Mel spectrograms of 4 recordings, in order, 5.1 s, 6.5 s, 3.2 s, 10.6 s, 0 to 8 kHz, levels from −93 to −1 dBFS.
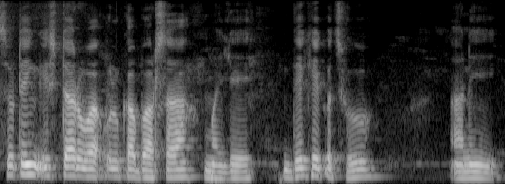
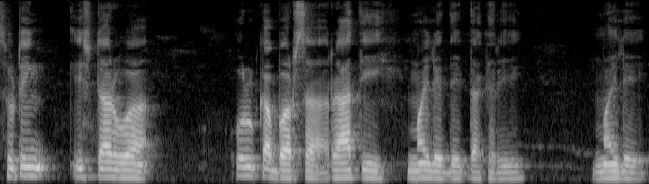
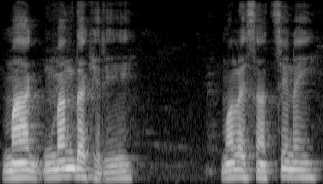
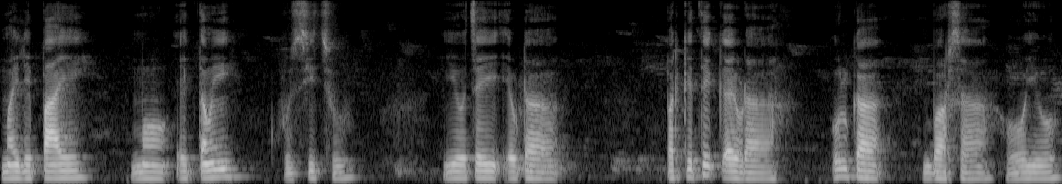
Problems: none marked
